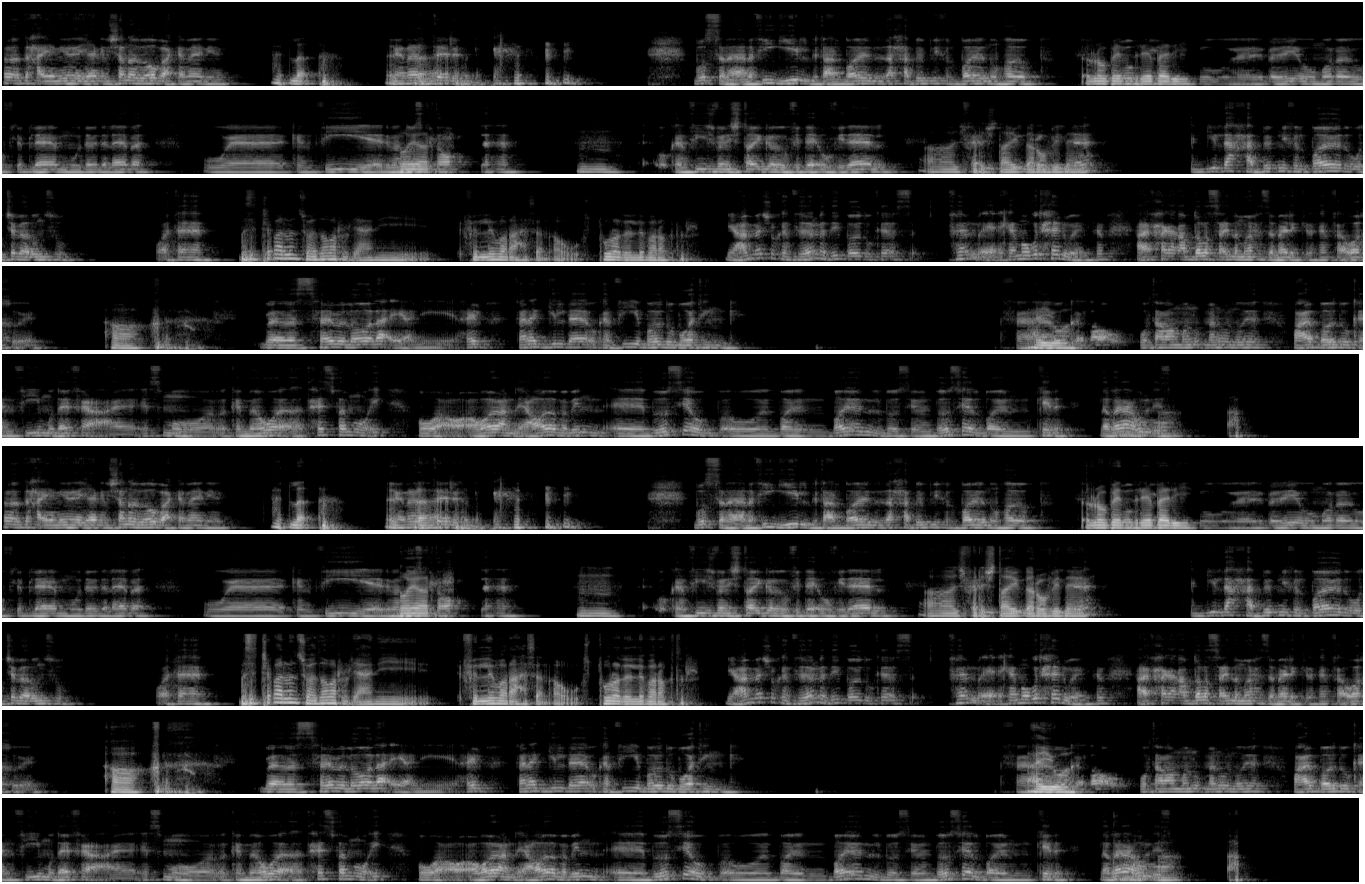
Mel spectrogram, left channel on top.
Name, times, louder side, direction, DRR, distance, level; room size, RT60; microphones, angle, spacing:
voice 1, 0.0-2.2 3.9-4.6 4.9-5.2 5.4-5.8 6.5-10.5 10.8-10.9 11.1-11.6 12.0-15.3 15.6-18.1 18.4-18.8 19.4-19.7 20.1-22.5 23.2-24.6 25.5-27.9 28.8-29.3 34.5-36.4 36.7-41.2 43.0-43.1 43.4-48.2 50.8-65.1 65.4-66.1, equal, ahead, 1.4 m, -29 dB
voice 2, 2.7-3.4 3.8-4.8 5.1-5.2 10.8-11.9 17.5-18.1 19.4-19.8 22.8-24.5 28.9-29.0 29.6-31.5 31.8-34.2 41.9-43.0 51.1-51.6 65.6-66.2 66.7-66.8, right 3 dB, 80° right, 0.6 m, -24 dB
14.0 x 5.0 x 6.6 m
head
